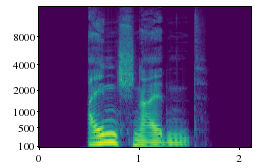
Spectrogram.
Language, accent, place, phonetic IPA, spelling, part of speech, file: German, Germany, Berlin, [ˈaɪ̯nˌʃnaɪ̯dn̩t], einschneidend, verb, De-einschneidend.ogg
- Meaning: present participle of einschneiden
